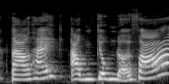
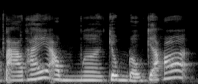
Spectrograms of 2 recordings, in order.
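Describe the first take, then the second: First: "phó" said cleanly with an "f" start; corrected pronunciation. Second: "phó" slips out as "chó", with a "ch" start; hesitate, then say "chó" in place of "phó"; slip of the tongue. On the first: Storyteller redoing the fumbled line, "phó" now with its "f" sound. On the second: Storyteller misspeaking the officer's rank, "chó" said for "phó". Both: Real, not acted. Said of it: "Tự nhiên bị liệu".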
